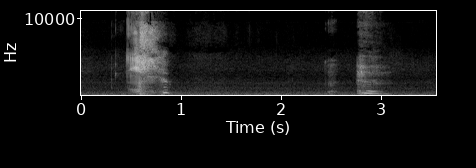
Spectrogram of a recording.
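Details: Two forceful, explosive sneezes about two seconds apart, each with a harsh burst of air and a voiced tail, deliberately induced by a person who is sick; very strong sneezing.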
